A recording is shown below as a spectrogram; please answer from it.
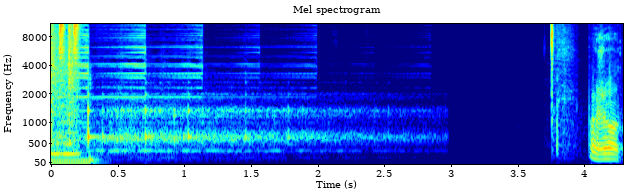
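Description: Electronic theme music ending on a final hit, its held chord ringing out and fading to silence over about three seconds.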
